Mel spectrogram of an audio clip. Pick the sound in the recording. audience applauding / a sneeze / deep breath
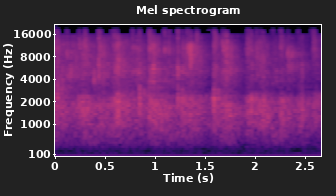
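audience applauding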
